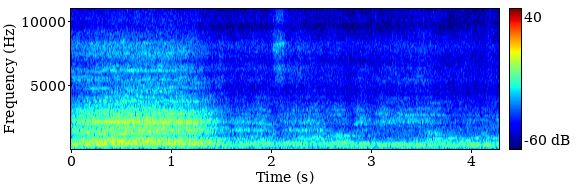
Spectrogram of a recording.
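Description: Mixed choir of men's and women's voices singing a motet in Ebira, loud for about the first second and a half, then carrying on more softly.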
